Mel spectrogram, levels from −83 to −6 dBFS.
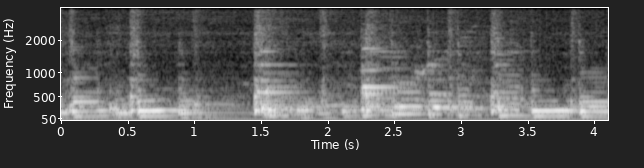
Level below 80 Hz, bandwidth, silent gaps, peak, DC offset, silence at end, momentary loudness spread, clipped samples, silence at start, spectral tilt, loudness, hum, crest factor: -42 dBFS; 4 kHz; none; -4 dBFS; 2%; 0 s; 6 LU; under 0.1%; 0 s; -12.5 dB/octave; -19 LUFS; none; 14 dB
